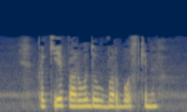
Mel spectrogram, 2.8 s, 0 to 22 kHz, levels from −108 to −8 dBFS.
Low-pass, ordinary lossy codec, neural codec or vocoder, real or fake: 7.2 kHz; MP3, 24 kbps; codec, 16 kHz, 2 kbps, FunCodec, trained on LibriTTS, 25 frames a second; fake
